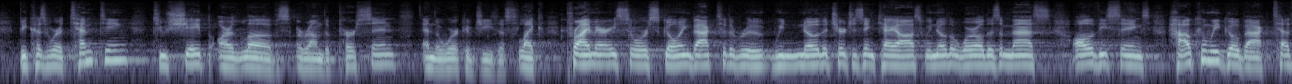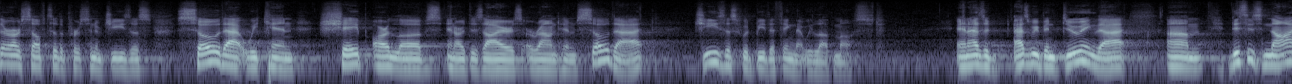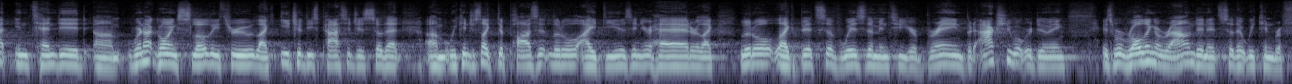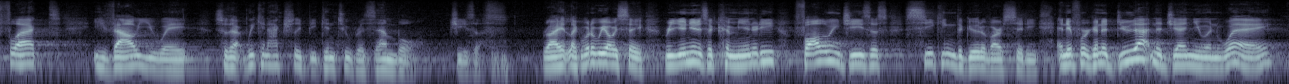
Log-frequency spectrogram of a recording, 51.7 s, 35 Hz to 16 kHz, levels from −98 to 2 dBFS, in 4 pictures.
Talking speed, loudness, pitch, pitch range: 210 wpm, -30 LUFS, 135 Hz, 120-150 Hz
